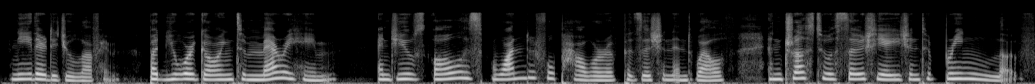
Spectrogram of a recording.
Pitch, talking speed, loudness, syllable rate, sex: 230 Hz, 170 wpm, -18 LUFS, 4.5 syllables/s, female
